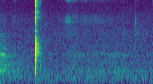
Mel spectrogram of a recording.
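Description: A single sharp keyboard keystroke about half a second in, otherwise near silence.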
